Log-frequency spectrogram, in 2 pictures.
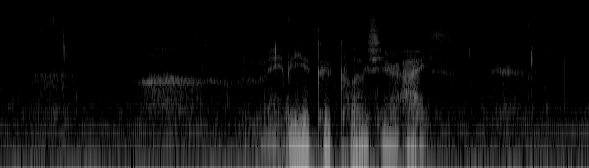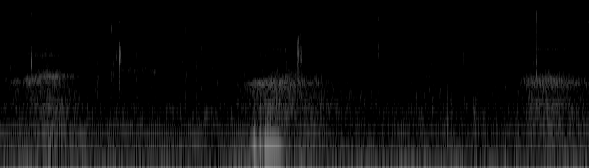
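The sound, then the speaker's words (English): Gentle, intermittent sloshing and swishing of hands moving through warm water, a few soft strokes spaced several seconds apart, with a quiet whispering voice over them. “Just enjoy the soft touches and strokes of my hands underwater. Under the warm water.”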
